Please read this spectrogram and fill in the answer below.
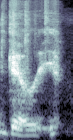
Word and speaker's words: Gerry: actually uh gerrymandering named after a person who pronounced his name Gary and and apparently looked like a salamander.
